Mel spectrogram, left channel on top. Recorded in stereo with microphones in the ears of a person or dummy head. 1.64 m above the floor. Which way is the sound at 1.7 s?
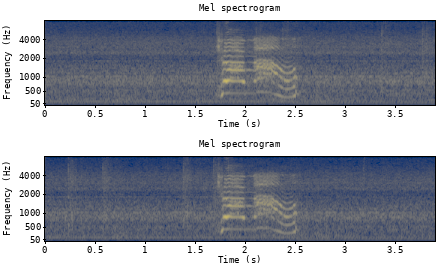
Centre (ahead or behind).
